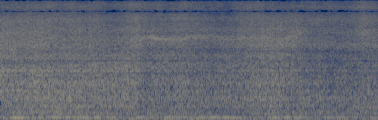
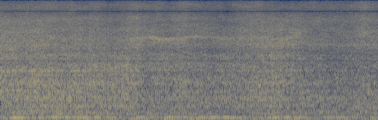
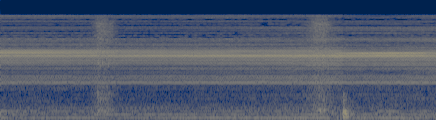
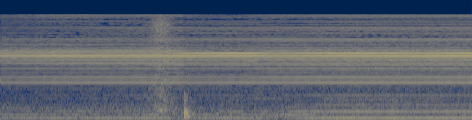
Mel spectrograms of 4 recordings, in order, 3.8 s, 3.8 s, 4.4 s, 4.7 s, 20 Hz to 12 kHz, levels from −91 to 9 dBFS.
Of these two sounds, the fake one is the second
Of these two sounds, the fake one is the first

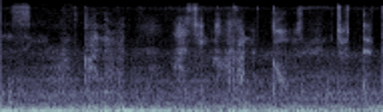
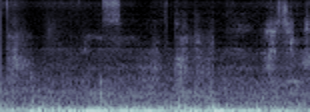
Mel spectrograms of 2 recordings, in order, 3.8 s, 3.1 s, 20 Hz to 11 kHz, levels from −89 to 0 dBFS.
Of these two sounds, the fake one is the second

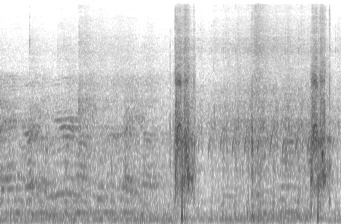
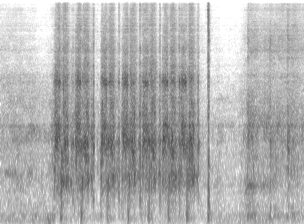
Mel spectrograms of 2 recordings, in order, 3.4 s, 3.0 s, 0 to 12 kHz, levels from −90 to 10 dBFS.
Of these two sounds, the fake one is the second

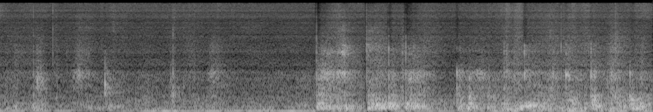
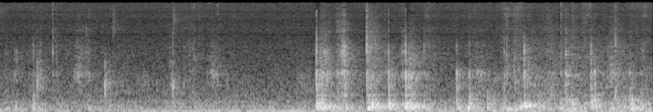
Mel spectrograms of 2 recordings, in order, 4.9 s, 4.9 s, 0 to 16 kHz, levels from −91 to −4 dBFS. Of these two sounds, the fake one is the first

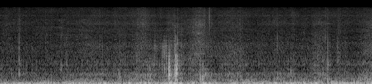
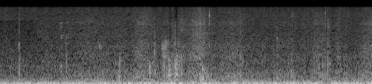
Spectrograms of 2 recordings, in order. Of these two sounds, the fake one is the first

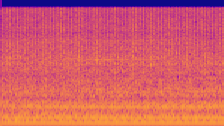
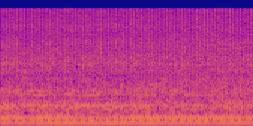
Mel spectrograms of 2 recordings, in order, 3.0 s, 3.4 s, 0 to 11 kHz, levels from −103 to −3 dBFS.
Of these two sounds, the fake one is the second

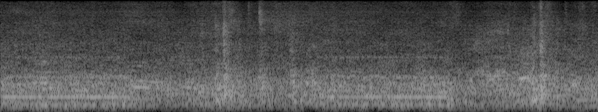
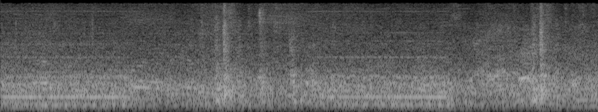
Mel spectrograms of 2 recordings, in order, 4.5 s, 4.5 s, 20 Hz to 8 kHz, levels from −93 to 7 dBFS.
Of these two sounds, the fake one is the first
